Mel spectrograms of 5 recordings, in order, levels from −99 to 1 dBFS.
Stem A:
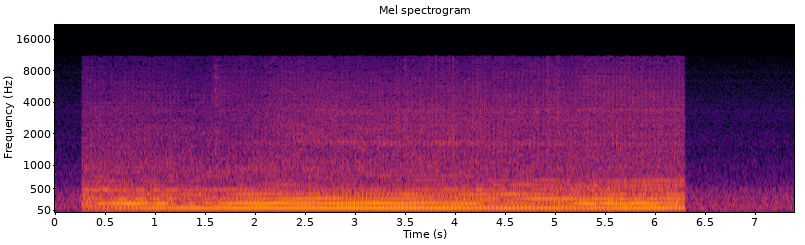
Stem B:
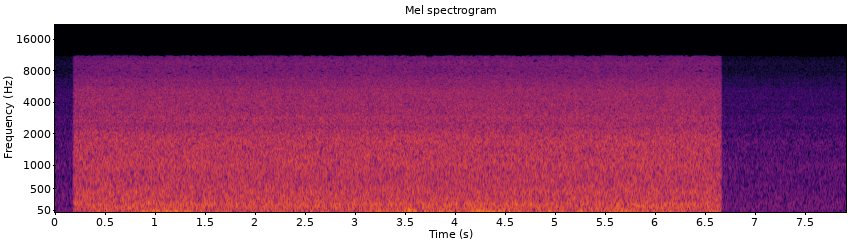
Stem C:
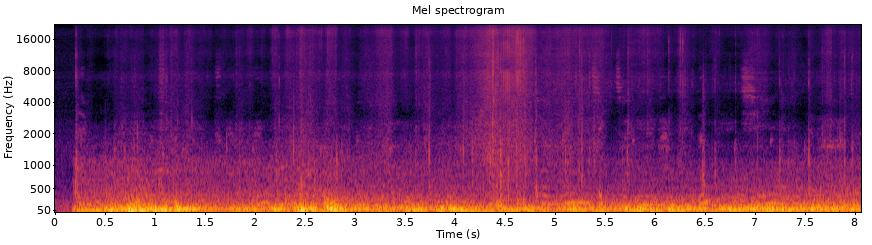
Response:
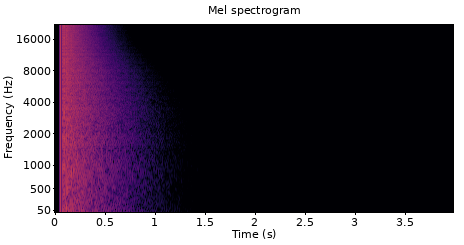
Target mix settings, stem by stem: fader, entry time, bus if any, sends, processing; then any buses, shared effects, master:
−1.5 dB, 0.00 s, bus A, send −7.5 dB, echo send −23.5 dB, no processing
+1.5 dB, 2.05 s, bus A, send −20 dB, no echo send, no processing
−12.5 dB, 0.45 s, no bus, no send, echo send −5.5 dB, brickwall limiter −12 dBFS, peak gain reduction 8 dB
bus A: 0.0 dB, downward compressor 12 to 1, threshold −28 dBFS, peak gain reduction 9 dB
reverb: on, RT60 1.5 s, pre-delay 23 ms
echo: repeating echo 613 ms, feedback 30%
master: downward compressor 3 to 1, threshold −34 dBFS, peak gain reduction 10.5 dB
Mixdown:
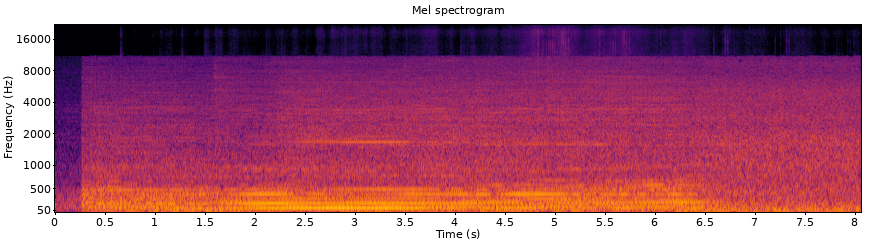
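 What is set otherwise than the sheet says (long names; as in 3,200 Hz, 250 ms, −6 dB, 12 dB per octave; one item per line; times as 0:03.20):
stem A −1.5 dB → +5.0 dB
master: missing downward compressor 3 to 1, threshold −34 dBFS, peak gain reduction 10.5 dB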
